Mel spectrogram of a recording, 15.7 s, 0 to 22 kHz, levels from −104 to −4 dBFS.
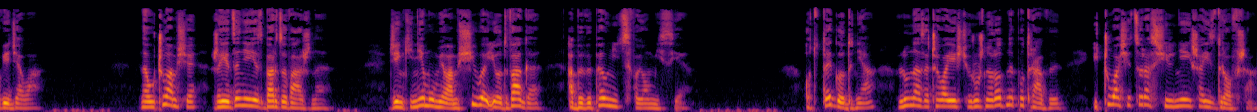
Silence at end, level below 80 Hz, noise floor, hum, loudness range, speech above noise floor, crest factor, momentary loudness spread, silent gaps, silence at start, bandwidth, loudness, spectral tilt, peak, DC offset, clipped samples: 0 s; -72 dBFS; -72 dBFS; none; 6 LU; 38 dB; 20 dB; 15 LU; none; 0 s; 16 kHz; -34 LUFS; -4 dB/octave; -14 dBFS; under 0.1%; under 0.1%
